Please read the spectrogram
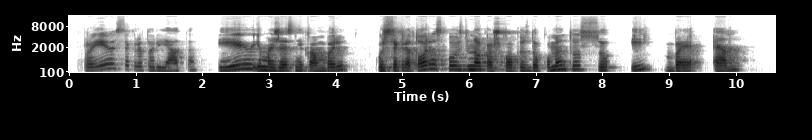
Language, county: Lithuanian, Šiauliai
